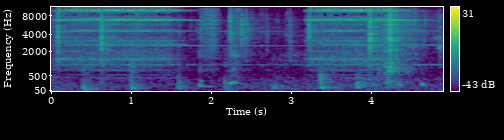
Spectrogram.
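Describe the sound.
A telephone bell rings in two long shrill bursts separated by a short pause. The tone is steady and bright, with faint low knocks and thumps underneath.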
